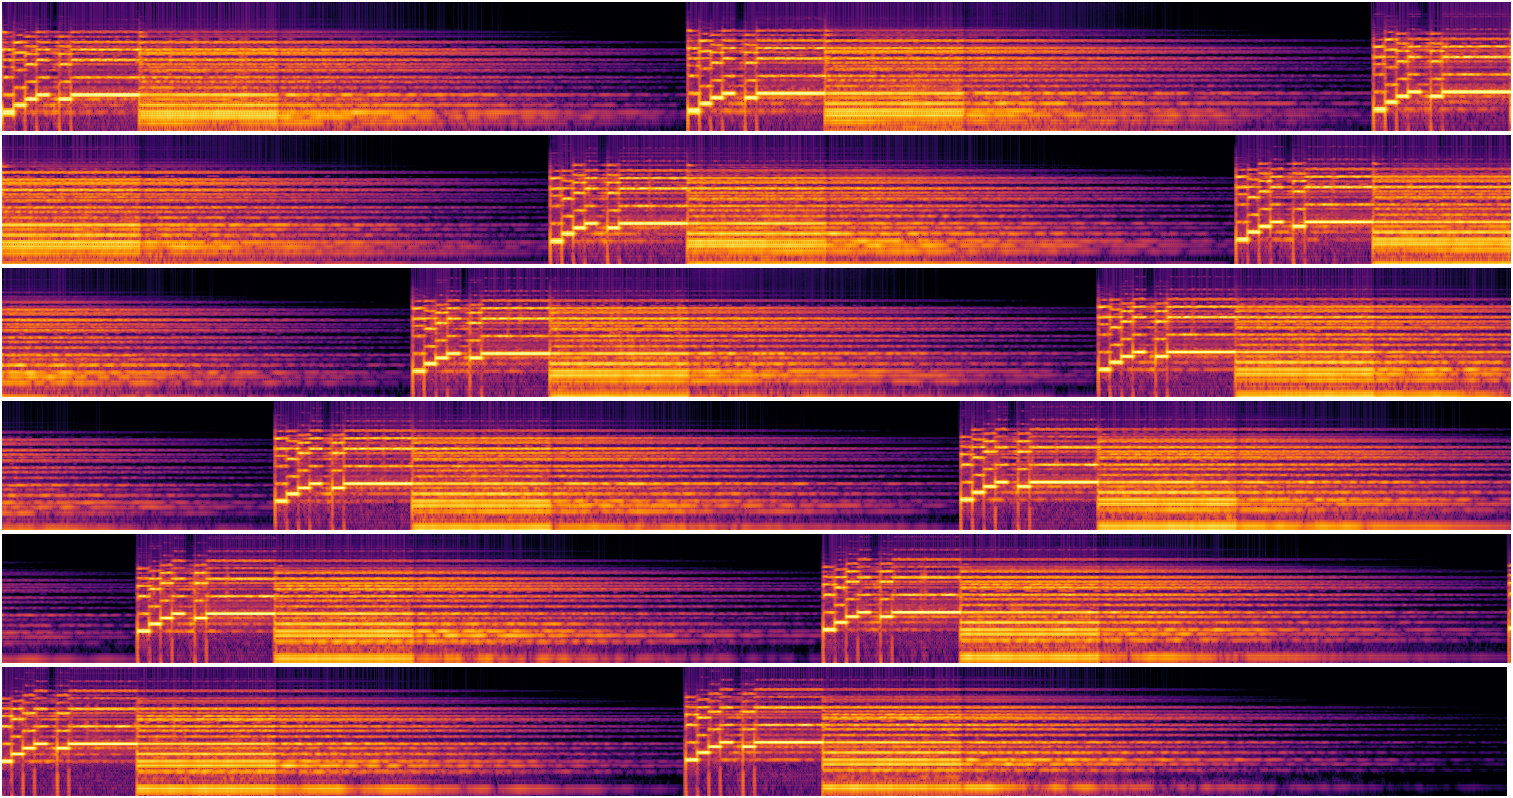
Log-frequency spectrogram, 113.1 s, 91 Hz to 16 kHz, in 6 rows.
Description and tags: A crowd energizer that is played in down times during hockey, baseball and other sports. Recorded over the semitones in 1 octave. This one is played with a standard drawbar organ.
